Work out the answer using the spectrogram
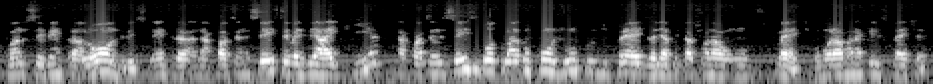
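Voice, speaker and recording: Pastor on a tinny line. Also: male voice, on the high side. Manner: vivid storytelling, acts out the voices of people in his story. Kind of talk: emotional testimony in a podcast interview. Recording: tinny phone-like sound with faint hum.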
